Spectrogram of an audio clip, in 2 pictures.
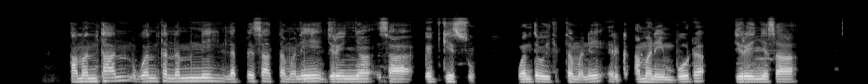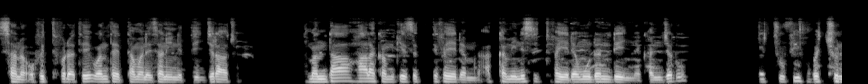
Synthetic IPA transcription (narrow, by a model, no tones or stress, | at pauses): ʔɐmɐnt̪aːnwɐnt̪ɐnɐmnɪlɐpʼːeɪsaːt̪ːɐmɐneːd͡ʒɪɾe̞ːɲːaɪsaːɡ̥ɐɡːe̞ːsːʊ | wɐnt̪ɐwɔjt̪ɪ̥t̪ːɐmɐne̞ːʔɛɾɡɐʔɐmɐneːmbo̞ːd̪ɐ | d͡ʒɪɾe̞ːɲːɐɪsaː | sɐnɐɔfɪt̪ːɪ̥fʊᶑɐt̪eːwɐnt̪ɐɪt̪ːɐmɐnɐɪsɐniːnɪt̪ːiːnd͡ʒɪɾaːt̪ʊ̥ | ʔɐmɐnt̪aːɦaːlɐkɐmke̞ːsːɐt̪ːɪ̥t̪ːɪfɐjːɐd̪ɐmnɐʔɐ̰kːɐmɪːnɪsɪt̪ːɪ̥fɐjːɐd̪ɐmuːd̪ɐnd̪e̞ːɲːɐkɐnd͡ʒɛᶑʊ | d͡ʒɛt͡ʃːuːfɪhɐbɐt͡ʃːuːn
